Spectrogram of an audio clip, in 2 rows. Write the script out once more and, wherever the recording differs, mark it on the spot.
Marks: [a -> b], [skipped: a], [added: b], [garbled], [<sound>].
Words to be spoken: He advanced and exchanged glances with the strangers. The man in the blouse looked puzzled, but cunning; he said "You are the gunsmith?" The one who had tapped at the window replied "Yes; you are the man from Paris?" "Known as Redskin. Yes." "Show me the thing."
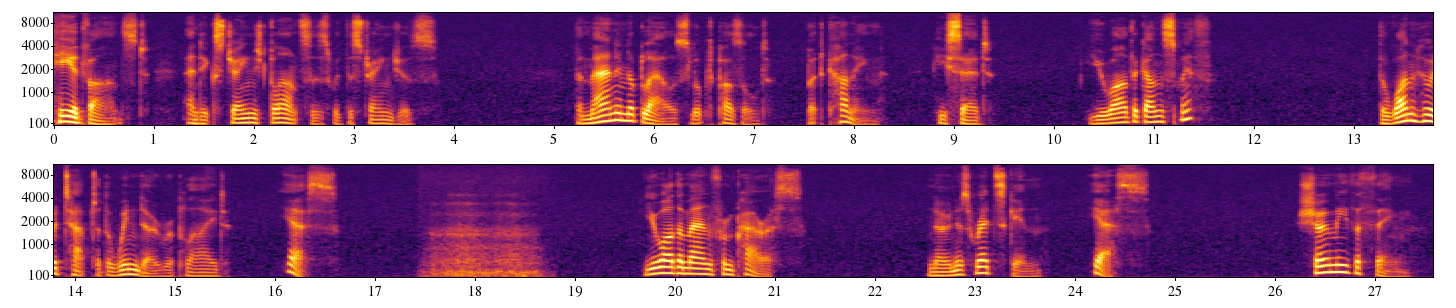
He advanced and exchanged glances with the strangers. The man in the blouse looked puzzled, but cunning; he said "You are the gunsmith?" The one who had tapped at the window replied "Yes; [breath] you are the man from Paris?" "Known as Redskin. Yes." "Show me the thing."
